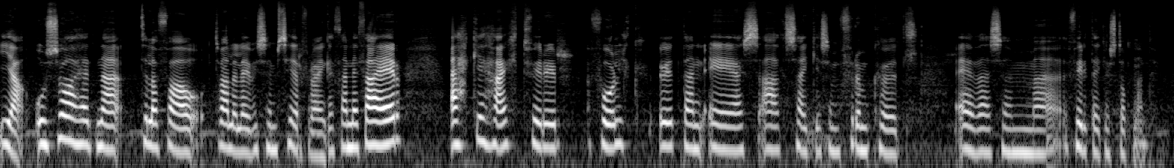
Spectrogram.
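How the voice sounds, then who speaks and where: A woman speaks at a medium pitch with fairly even intonation in a normal speaking voice, over light background noise. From Tunisia. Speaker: tech entrepreneur; news interviewee. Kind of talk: news interview. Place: office.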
